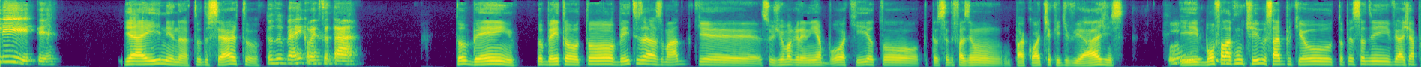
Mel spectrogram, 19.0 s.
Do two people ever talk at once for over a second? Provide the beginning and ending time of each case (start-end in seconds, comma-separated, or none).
none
